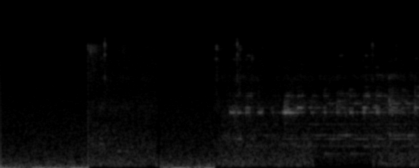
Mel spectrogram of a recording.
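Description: A few faint computer mouse clicks, then quiet instrumental music from the shared warm-up video starts about two seconds in, faint as its playback volume is being set.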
